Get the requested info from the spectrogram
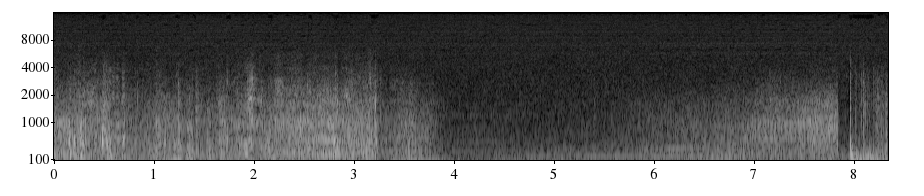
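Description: Car on the move with a window open: rushing wind and road noise with rattles for about three seconds, then a quieter, steady engine hum that slowly builds. A sudden break comes at the very end.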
